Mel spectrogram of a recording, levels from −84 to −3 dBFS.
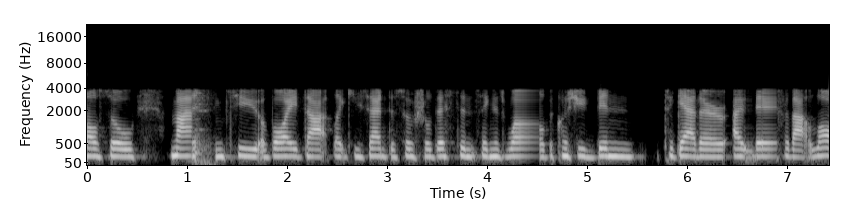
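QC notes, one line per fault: Throughout: iLBC codec. This narrowband speech has nothing above 4 kHz, so it sounds boxed-in and a bit dull up top. The codec damage is plainly audible, with a rough, slightly synthetic edge to the voice from iLBC coding each frame's excitation on its own. The coarseness fits the 30 ms frame, 13.33 kbps mode.
0.98–1.30 s, 4.29–4.53 s, 6.60–6.97 s: lost iLBC frames. At each spot the decoder hides missing packets by looping the last pitch cycle with some noise mixed in, so you hear a held, buzzy, breathy vowel instead of real speech. The first gap suggests about 270 ms lost across 300 ms, with the longest run around a fifth of a second. The second is about 240 ms in one stretch. The third is about 240 ms scattered over 360 ms in shorter runs. The voice comes back right almost immediately each time.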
